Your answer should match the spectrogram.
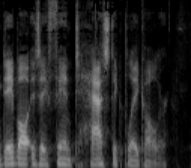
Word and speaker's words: Daboll: I will say, as a Cowboys fan, Dabble, how do you pronounce that? – Brian Daboll. – Daboll.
